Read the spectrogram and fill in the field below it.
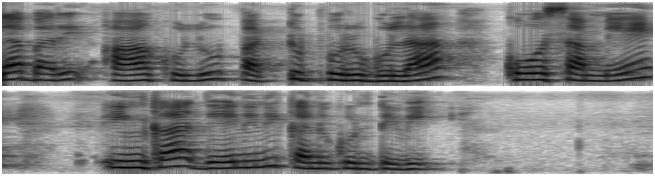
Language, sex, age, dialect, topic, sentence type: Telugu, female, 25-30, Southern, agriculture, statement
